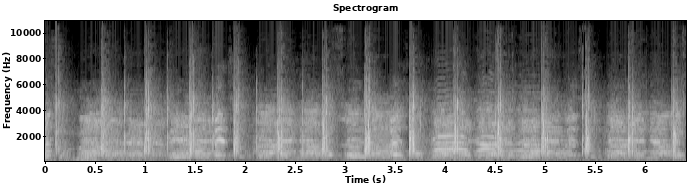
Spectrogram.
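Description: A group of voices singing together in chorus, over sharp claps in a quick, slightly uneven rhythm.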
